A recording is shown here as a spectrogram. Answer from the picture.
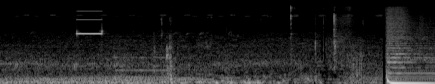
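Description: A wall-mounted 125 kHz proximity card reader gives one short, high beep about a second in as it reads the card code emulated by a Flipper Zero, over a steady low background rumble. Electronic music starts at the very end.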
